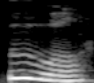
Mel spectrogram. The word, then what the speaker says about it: cool: It is not an ew, like ew, that garbage stinks. It's an ooh, like ooh, there's so many presents under the tree. And when you say it correctly, your lips kind of pucker out like you're giving a big kiss.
